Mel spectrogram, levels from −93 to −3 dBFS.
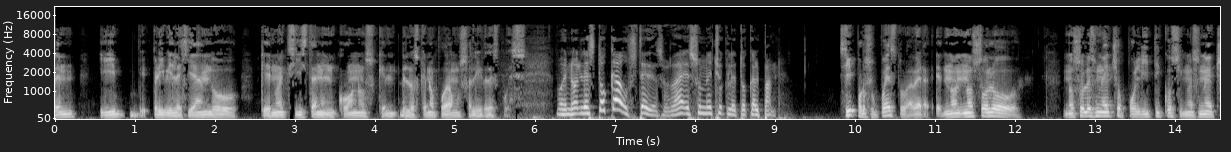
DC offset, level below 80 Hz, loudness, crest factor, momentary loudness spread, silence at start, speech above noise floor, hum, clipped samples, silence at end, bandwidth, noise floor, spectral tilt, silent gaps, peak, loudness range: under 0.1%; -40 dBFS; -22 LUFS; 16 dB; 9 LU; 0 s; 34 dB; none; under 0.1%; 0 s; 11.5 kHz; -55 dBFS; -6 dB/octave; none; -6 dBFS; 3 LU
